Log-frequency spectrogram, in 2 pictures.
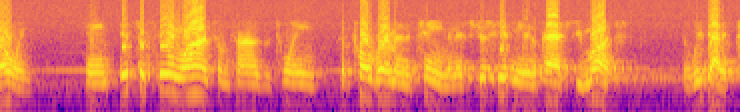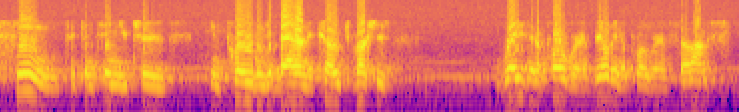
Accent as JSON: {"language": "English", "town": "Ruston", "region": "Louisiana", "country": "United States", "tie": "born or raised there", "moved": "yes", "said": "my family there and going to Ruston High School"}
